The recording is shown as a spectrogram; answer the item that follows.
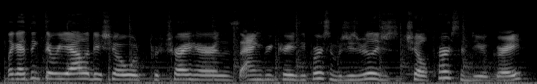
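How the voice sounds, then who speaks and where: A woman's voice: a little high, fast, fairly bright tone, soft background music. A woman hosting a casual podcast, rambling with hesitations and laughter. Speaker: podcast host. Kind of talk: casual chat.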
